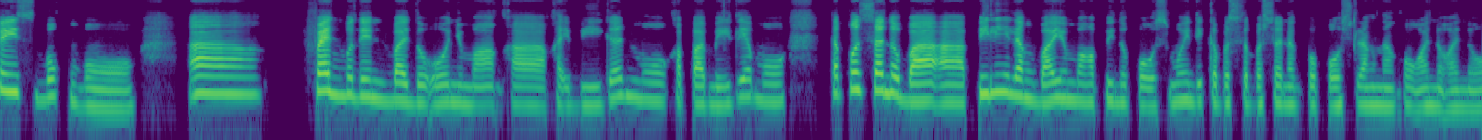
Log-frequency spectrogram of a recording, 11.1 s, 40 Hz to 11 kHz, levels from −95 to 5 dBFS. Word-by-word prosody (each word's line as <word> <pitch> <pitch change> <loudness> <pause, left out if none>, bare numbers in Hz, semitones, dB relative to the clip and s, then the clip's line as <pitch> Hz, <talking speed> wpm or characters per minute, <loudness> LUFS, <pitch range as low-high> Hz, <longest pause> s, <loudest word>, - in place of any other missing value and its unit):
Facebook 240 -6 +3 0.2
mo 160 -1 -3 0.7
ah, 255 -1 +3 0.5
friend 290 -3 +10
mo - - +2
din 225 -1 +3
ba 200 - +5
doon 185 +1 -4
yung 175 -1 -8
mga 175 +1 -1
ka 175 - 0 0.3
kaibigan 170 +7 -5
mo, 205 -1 -7
kapamilya 180 +3 -2
mo? 190 - -5 0.4
Tapos 275 +4 +3
ano 265 -2 +3
ba 195 - +9 0.2
ah, 185 0 +3
pili 265 +1 +2
lang 230 -2 +4
ba 190 - +5
'yung 210 -1 -3
mga 190 0 -2
pino-post 180 -4 -6
mo? 200 - -4
Hindi 195 -1 -6
ka 190 - -2
basta-basta 180 0 -5
nagpo-post 175 0 -6
lang 170 0 -3
ng 160 -1 -5
kung 165 -3 -7
ano-ano? 150 -2 -7
190 Hz, 185 wpm, -23 LUFS, 170-230 Hz, 0.7 s, friend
